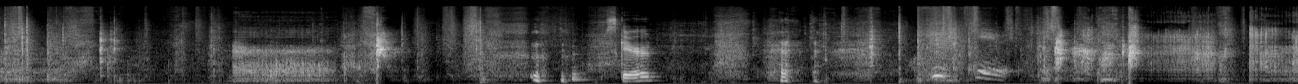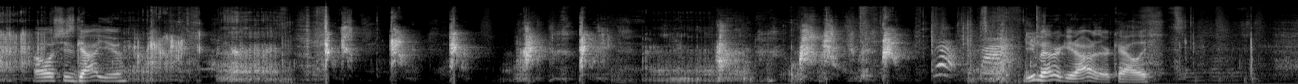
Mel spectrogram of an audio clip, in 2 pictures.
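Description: A bulldog snorts and grunts close by.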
